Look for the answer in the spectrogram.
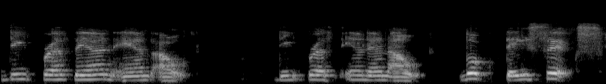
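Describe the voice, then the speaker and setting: Older woman reading as an impatient, creaky little caterpillar. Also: medium pitch, very slow. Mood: self-coaching. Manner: eager, self-coaching, exclamatory. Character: impatient, wisecracking young male caterpillar, boastful yet anxious. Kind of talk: children's picture book read-aloud. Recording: dull lo-fi audio.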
